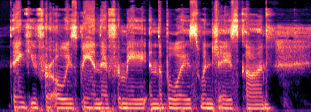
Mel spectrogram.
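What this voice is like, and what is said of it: Polished radio-style voice. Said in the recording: “How about that radio voice?”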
